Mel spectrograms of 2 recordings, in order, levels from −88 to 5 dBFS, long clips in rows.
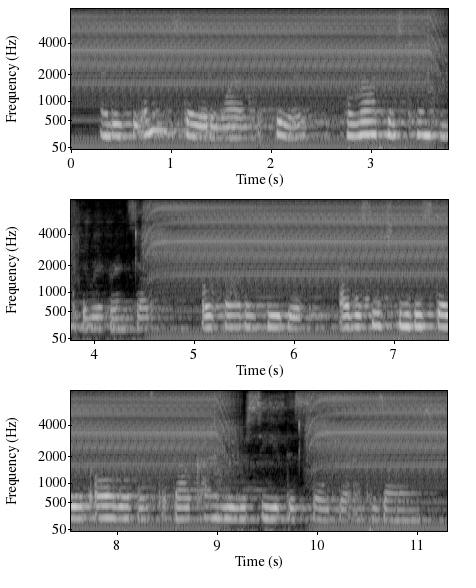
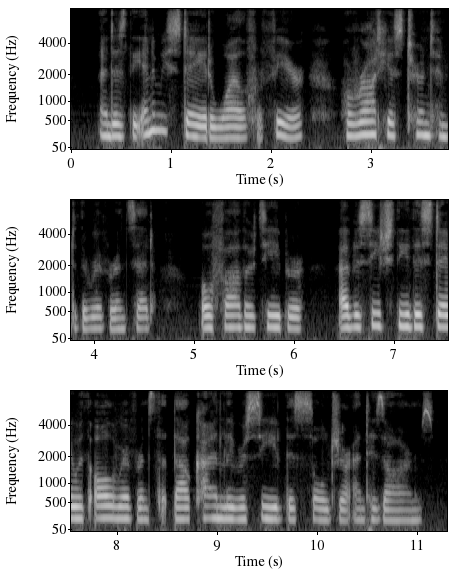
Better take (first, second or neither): second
